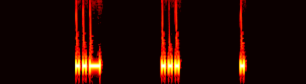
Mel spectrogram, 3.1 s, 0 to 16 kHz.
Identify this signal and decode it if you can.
Morse code, heard as a keyed tone, about 34 wpm, spaced as for 12 wpm, 690 Hz. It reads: USE
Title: 6x Character Spacing - Top 100 Words - 35wpm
